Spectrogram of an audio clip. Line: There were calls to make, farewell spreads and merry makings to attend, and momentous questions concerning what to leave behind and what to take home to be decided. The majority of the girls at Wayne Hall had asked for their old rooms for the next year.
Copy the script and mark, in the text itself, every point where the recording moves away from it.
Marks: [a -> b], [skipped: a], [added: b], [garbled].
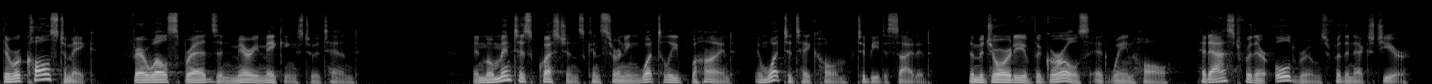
There were calls to make, farewell spreads and merry makings to attend, and momentous questions concerning what to leave behind and what to take home to be decided. The majority of the girls at Wayne Hall had asked for their old rooms for the next year.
